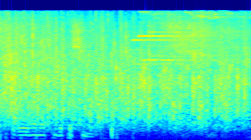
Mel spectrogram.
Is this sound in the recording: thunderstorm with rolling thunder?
no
